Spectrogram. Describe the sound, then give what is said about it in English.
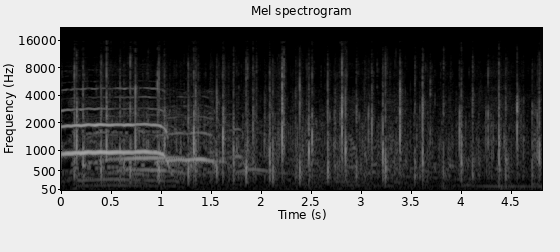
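A crowd breaks into steady applause at the prize-giving of the Hunts Motorcycle Solo Championship at the 2022 Southern 100, many hands clapping in a dense, lively patter that carries on to the end, after a brief opening of sustained tonal sound. “Ladies and gentlemen, give a big round of applause to John Brown from Hunts for giving the awards.”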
